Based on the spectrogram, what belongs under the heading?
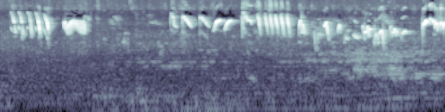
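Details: Lure song of an Oriental white-eye, played to set other white-eyes singing: rapid high chattering trills and buzzy stacked notes in bursts, rising and falling, with soft background rumble.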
